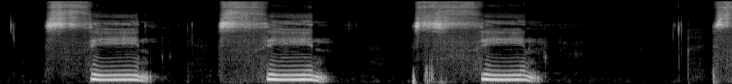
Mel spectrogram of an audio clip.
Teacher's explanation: সিন সামনের নিচের দাঁতের আগা হতে শীর্ষ পাতলা ভাবে বলতে হবে।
